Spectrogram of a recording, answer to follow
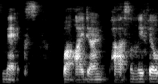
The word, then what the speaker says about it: Mx: a non-binary title of MX which is pronounced mix but I don't personally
